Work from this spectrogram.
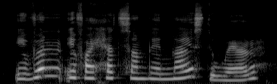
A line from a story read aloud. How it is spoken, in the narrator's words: said the girl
